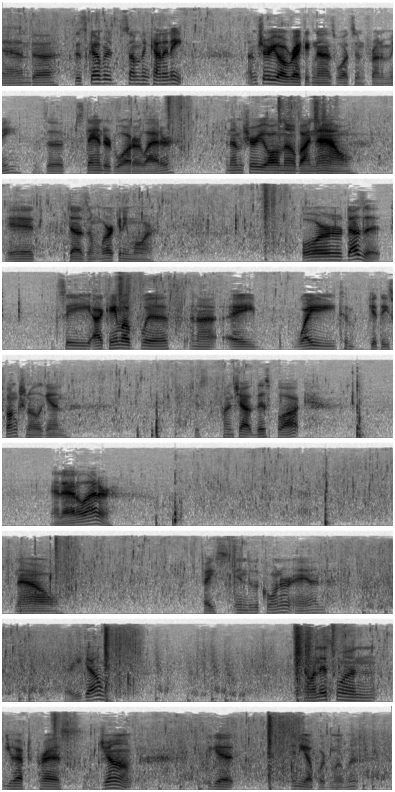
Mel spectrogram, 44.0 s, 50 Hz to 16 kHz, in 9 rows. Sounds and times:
Speech: 0.0 - 2.3, 3.1 - 7.1, 7.7 - 11.7, 13.5 - 14.5, 15.4 - 20.5, 22.0 - 23.6, 25.1 - 25.9, 29.5 - 30.1, 31.8 - 33.4, 35.0 - 35.6, 37.9 - 40.8, 41.6 - 42.0, 42.6 - 43.6.

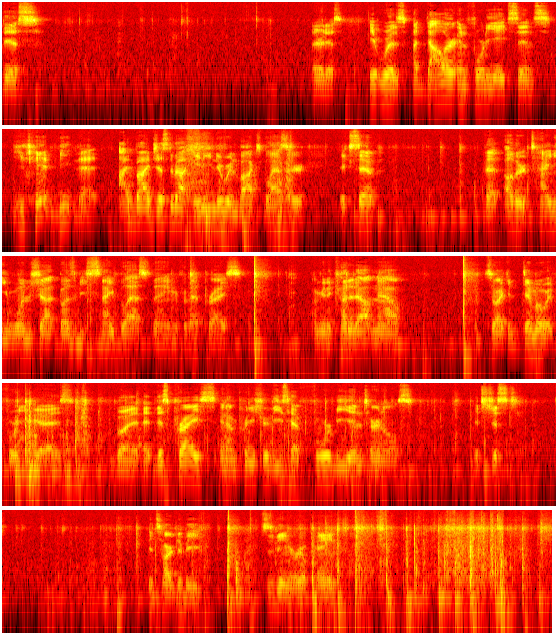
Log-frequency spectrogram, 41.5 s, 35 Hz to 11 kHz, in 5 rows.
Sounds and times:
Speech: 0.0 - 0.6, 4.6 - 14.0, 15.5 - 20.3, 21.3 - 22.7, 23.8 - 26.0, 26.6 - 31.1, 32.0 - 32.8, 35.4 - 36.3, 37.1 - 38.4.

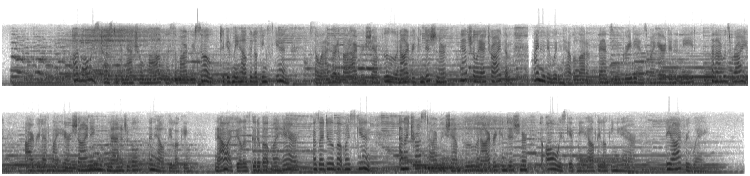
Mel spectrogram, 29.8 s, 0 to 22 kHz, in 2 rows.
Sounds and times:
Music: 0.0 - 29.8
Speech: 1.4 - 29.1.

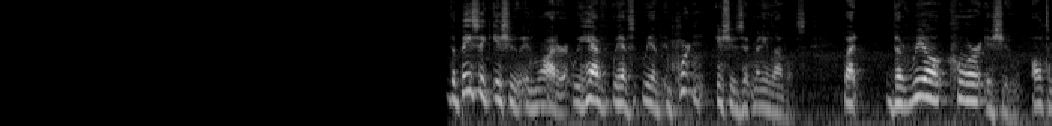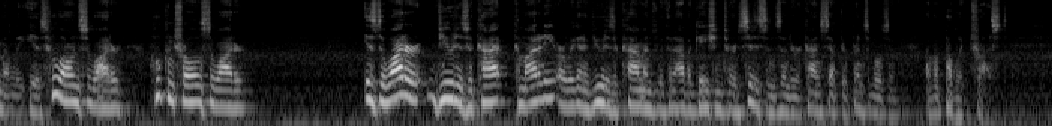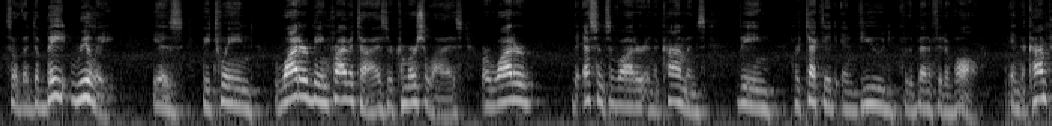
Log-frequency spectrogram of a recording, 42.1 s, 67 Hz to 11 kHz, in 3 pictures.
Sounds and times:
Speech: 6.0 - 17.4, 18.9 - 27.5, 28.1 - 42.0.

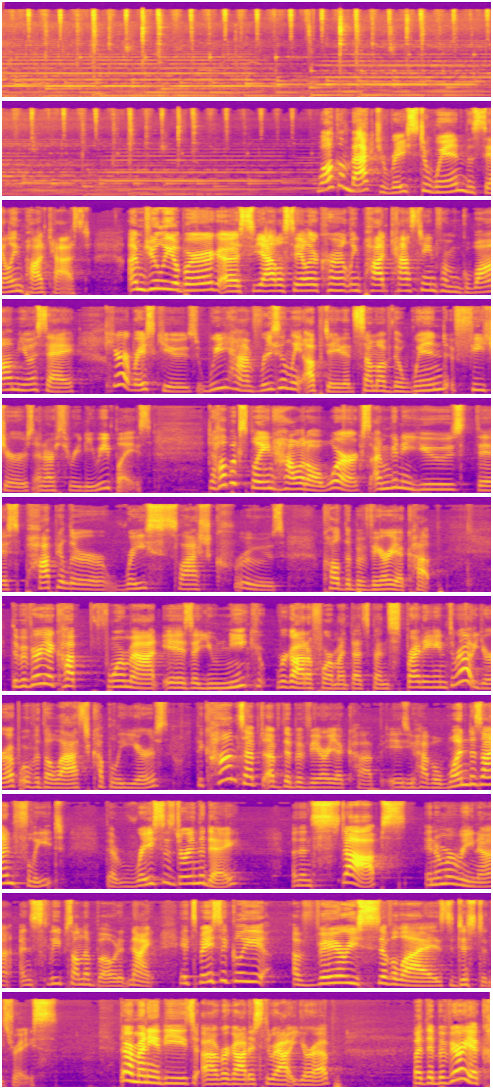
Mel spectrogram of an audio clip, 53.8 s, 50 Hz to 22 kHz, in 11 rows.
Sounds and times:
Speech: 8.0 - 21.0, 21.6 - 28.8, 29.4 - 49.5, 50.1 - 52.3, 53.0 - 53.7.

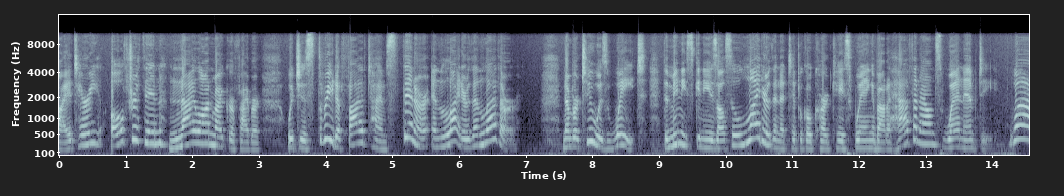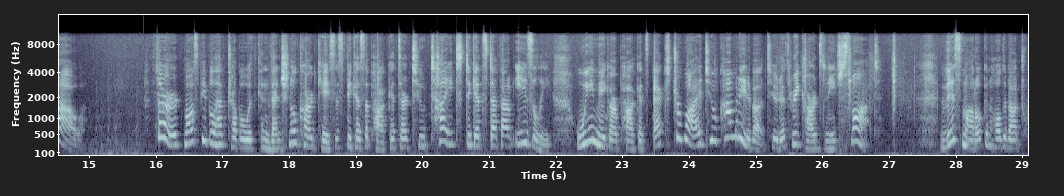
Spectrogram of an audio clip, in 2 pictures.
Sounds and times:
Speech: 0.0 - 6.9, 7.6 - 15.0, 16.0 - 26.9, 27.8 - 29.0.

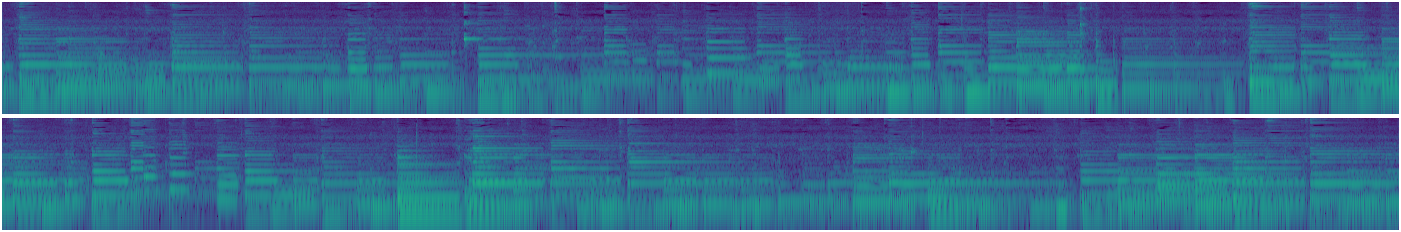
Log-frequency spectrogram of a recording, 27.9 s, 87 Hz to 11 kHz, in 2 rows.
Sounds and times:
Music: 0.0 - 27.9.

